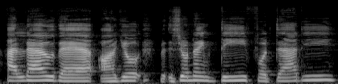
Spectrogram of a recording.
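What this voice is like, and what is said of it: Imitated English little girl accent. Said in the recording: “She's got that accent that I know so many, when I lived in England for 2 years, all those little girls who grew up there are just like”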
